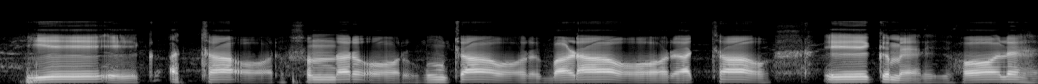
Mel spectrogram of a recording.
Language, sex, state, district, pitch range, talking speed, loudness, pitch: Hindi, male, Uttar Pradesh, Hamirpur, 95-115 Hz, 90 wpm, -16 LUFS, 110 Hz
